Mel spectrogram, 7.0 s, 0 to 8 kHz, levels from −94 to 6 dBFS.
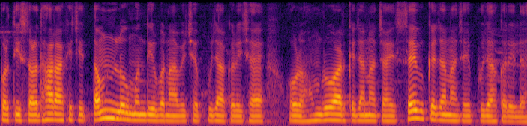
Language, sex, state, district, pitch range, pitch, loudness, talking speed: Maithili, male, Bihar, Madhepura, 125-145 Hz, 135 Hz, -17 LUFS, 220 wpm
